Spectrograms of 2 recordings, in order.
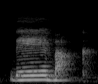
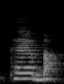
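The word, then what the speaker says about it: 대박: Yung iba kasi sinasabi, example, yung mga marunong na mag-Korean, debak, debak. Hindi siya debak. Tebak talaga siya. Tebak, tebak, tebak. So, T talaga ang pronunciation nito.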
